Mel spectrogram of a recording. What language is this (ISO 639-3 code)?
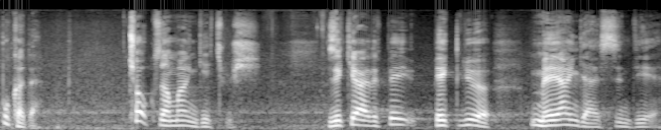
tur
